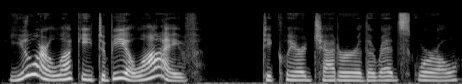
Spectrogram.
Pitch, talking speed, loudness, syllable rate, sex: 220 Hz, 145 wpm, -17 LUFS, 5.1 syllables/s, female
